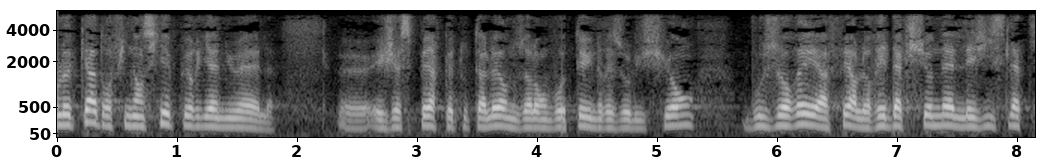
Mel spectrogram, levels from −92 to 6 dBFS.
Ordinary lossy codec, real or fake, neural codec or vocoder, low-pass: none; real; none; 5.4 kHz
